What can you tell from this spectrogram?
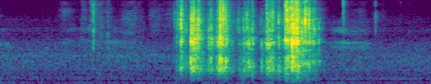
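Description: Small cast resin hearts clicking and clattering against each other as they are handled, a quick burst of hard clicks for about a second in the middle.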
